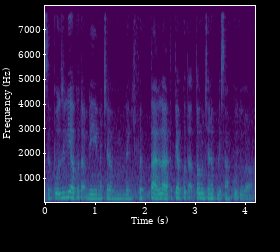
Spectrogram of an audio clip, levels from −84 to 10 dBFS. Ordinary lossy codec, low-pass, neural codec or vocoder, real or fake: none; none; none; real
